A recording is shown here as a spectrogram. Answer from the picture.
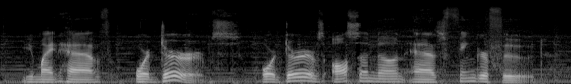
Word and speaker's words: hors d'oeuvres: Number 18 is pronounced hors d'oeuvres. Hors d'oeuvres.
